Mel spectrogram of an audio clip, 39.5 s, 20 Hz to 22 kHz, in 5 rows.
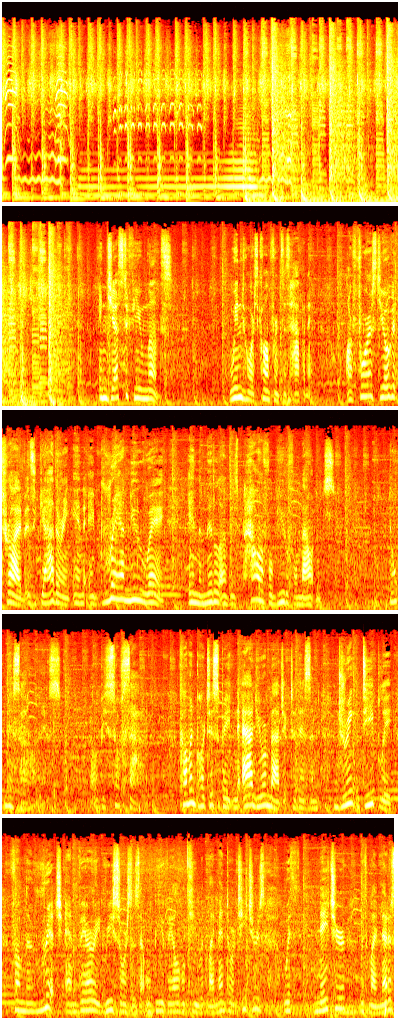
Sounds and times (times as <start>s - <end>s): Music: 0.0s - 39.5s
Speech: 9.8s - 11.4s, 12.5s - 14.2s, 14.8s - 22.5s, 23.6s - 26.7s, 27.3s - 39.5s.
